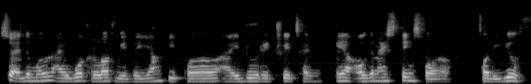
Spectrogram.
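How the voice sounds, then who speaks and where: Fairly even intonation from a man with a fairly high pitch, dry, close sound with no echo, music in the background. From Indonesia. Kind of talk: casual Q&A in an online English class.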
